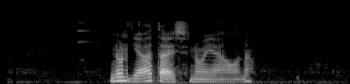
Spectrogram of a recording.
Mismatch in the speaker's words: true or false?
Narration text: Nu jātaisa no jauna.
false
